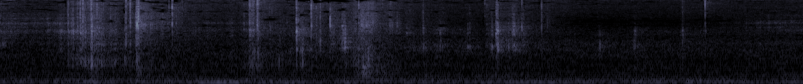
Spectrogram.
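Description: A utility knife blade carves a solid gold "Cleopatra" soap bar with a cream interior into curls. Quiet, bright, crisp scraping and crackling bursts come in quick irregular strokes with almost no low end. Each stroke stops dry with no ring.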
